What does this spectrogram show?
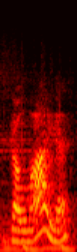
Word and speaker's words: Goliath: Goliath and giant both start with the letter G, but they have different sounds. Goliath starts with a hard G. It says G, G, G. And giant starts with a soft G sound. It says J, J, J.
